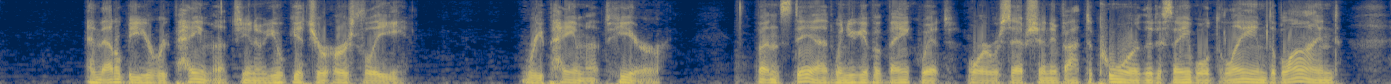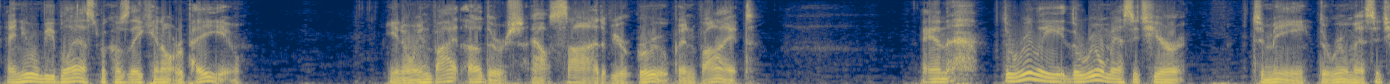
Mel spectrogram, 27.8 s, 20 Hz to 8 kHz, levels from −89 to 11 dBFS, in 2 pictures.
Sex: male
